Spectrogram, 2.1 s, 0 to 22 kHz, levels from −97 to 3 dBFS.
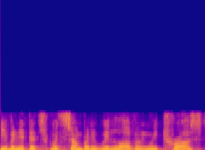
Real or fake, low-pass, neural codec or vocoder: fake; 5.4 kHz; codec, 16 kHz, 8 kbps, FreqCodec, smaller model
